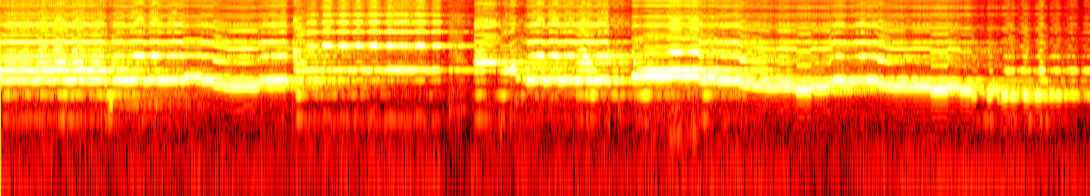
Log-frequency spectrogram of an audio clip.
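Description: A Paiwan nose flute plays a slow, wavering traditional courting melody on its own, its breathy tones sliding between notes, steady and fairly loud apart from a brief pause partway through.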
